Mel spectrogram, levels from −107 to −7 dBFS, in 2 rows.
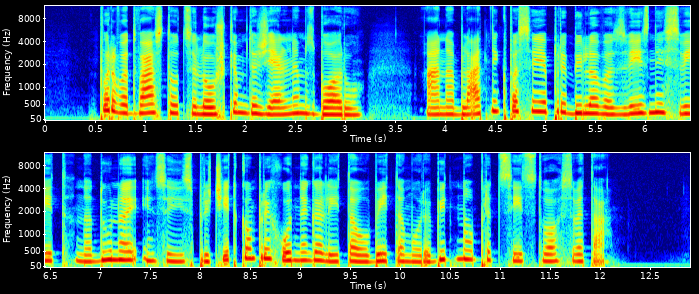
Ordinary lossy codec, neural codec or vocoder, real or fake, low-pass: none; none; real; none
